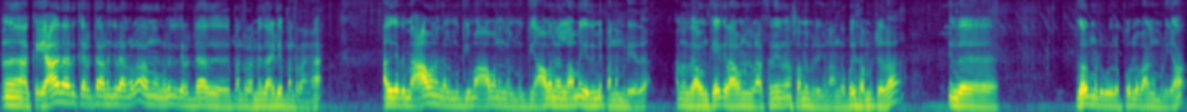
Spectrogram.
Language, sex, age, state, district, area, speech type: Tamil, male, 30-45, Tamil Nadu, Tiruvannamalai, rural, spontaneous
